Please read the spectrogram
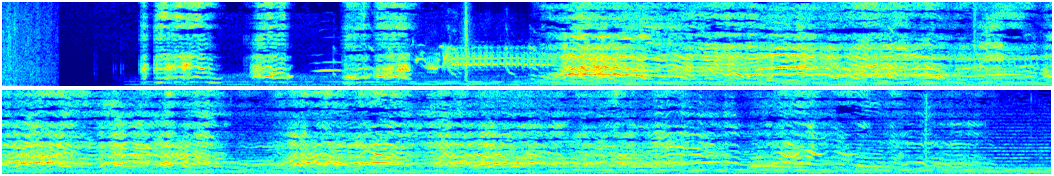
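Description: A crowd of penguins calling over one another from about three seconds in, over a steady music drone. A few sharp knocks come in the first two seconds.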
